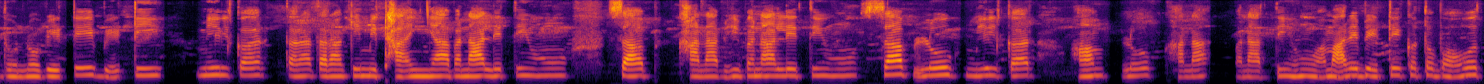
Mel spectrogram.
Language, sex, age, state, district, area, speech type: Hindi, female, 30-45, Uttar Pradesh, Jaunpur, rural, spontaneous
